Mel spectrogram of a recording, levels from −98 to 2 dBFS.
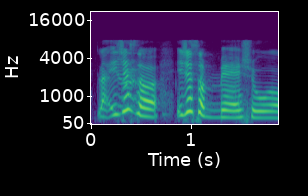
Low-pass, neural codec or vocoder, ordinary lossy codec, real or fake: none; none; none; real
